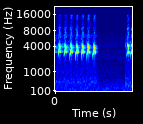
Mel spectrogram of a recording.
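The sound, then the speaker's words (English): Small tree finch song: a quick, even run of seven sharp, high chit notes, a short pause, then the series starting again. Clear, with no voices. “That's a small tree finch.”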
